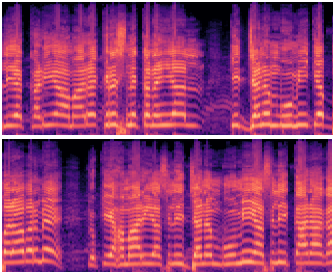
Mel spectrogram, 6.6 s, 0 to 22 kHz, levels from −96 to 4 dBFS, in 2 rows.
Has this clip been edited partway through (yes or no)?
no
